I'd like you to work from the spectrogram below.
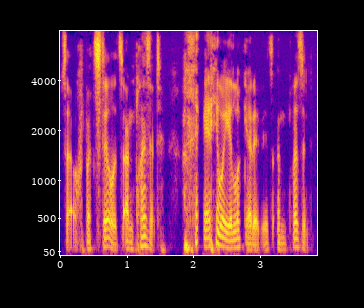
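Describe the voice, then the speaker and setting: A man's voice: lowish voice, fairly quick, fairly bright tone, no echo. A man telling a rambling story in casual chat, full of fillers and restarts, heard over an internet call. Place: Quebec home over a call. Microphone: internet call audio.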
